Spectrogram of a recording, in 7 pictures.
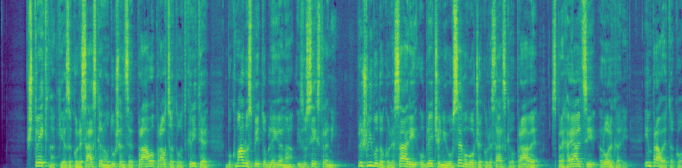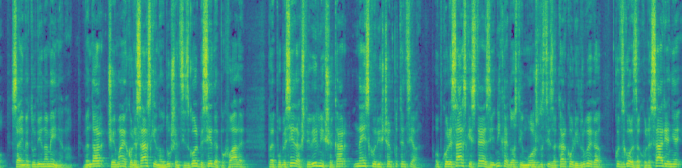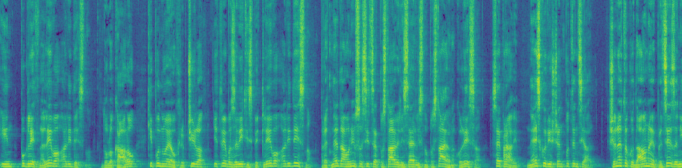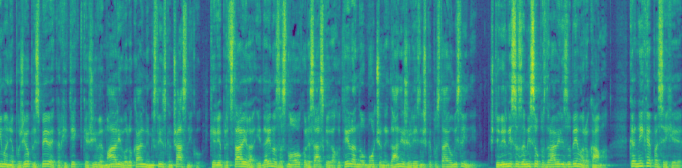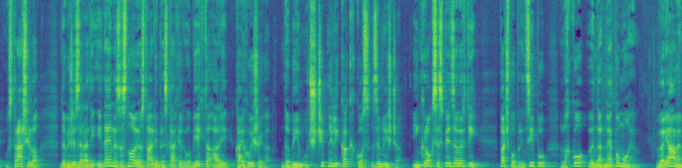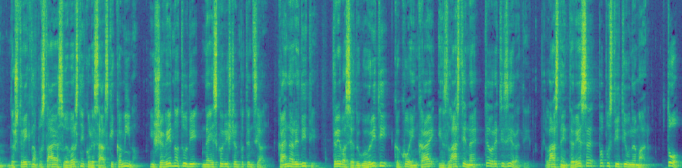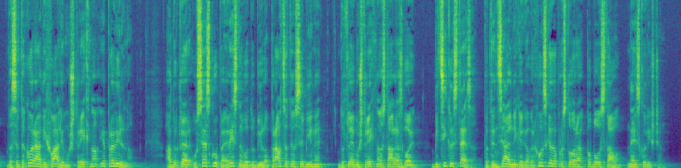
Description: Komentar je stališče avtorja in ni nujno stališče uredništva.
